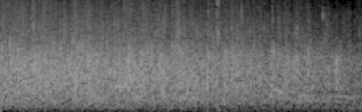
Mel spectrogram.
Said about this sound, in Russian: Ваши аплодисменты считаю одобрением. У нас просто митинг начался.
